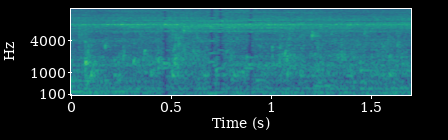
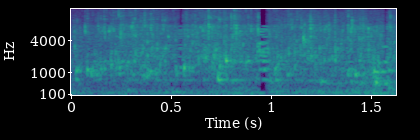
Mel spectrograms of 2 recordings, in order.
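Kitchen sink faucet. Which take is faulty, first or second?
first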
